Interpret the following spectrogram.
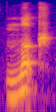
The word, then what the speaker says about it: MOOC: So I have to say, there's one person that I've noted who pronounces MOOC as MOOC, to rhyme with book, which would totally work for your MOOC club.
